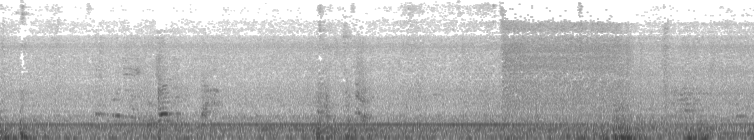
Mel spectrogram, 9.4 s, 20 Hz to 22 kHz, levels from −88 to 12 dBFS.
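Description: From start to finish the sound is swirly, smeared and hollow, with transients softened and blurred and a watery shimmer in the upper range, more damaged than a single lossy encode would leave it. This is likely generation loss: the audio has been decoded and re-encoded as MP3 several times, perhaps around five passes, with the character fitting 64 kbit/s. Each pass requantises on a shifted frame grid, so the noise and spectral gaps accumulate.

From 4.90 to 5.71 s a galloping dit-dit-dit of brief rasping buzzes breaks in, roughly 20 dB below the sound. These are GSM signalling bursts: a nearby 2G phone is exchanging short groups of radio bursts with the network, as it does while setting up a call or message, and the audio circuitry rectifies those pulses into sound, each group carrying the 217 Hz burst rate.

Almost immediately afterwards, from 5.74 to 8.68 s, the pattern becomes a continuous hard, raspy buzz at 217 Hz, rich in harmonics, about 20 dB below the sound and unrelated to it. 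This is GSM phone buzz, from a nearby 2G phone in a call. It transmits a burst 217 times a second without pause, and the rectified radio pulses produce a steady buzz at that rate.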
